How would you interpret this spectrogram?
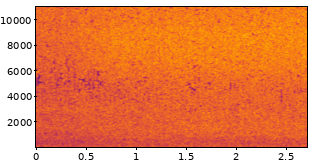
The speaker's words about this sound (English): Oh, those are really beautiful waterfalls. Oh, nice.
